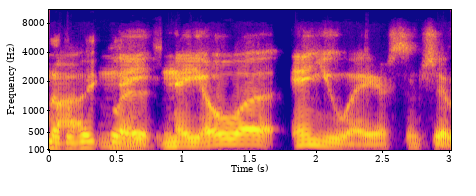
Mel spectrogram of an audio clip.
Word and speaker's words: Inoue: Naoa Inoue or some shit like that.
